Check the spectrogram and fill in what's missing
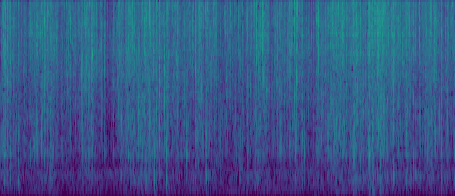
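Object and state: Crinkled cellophane bag.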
